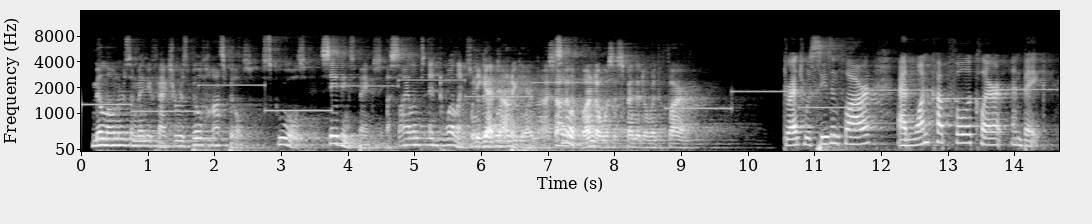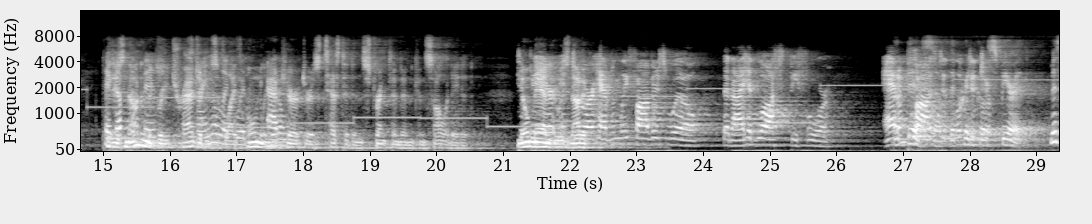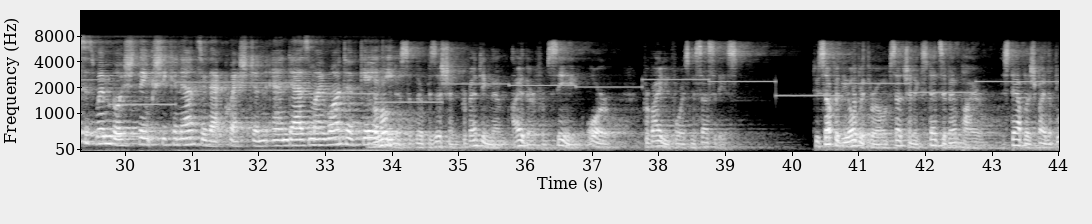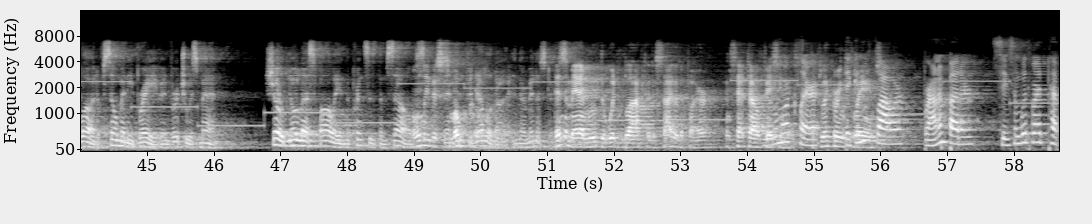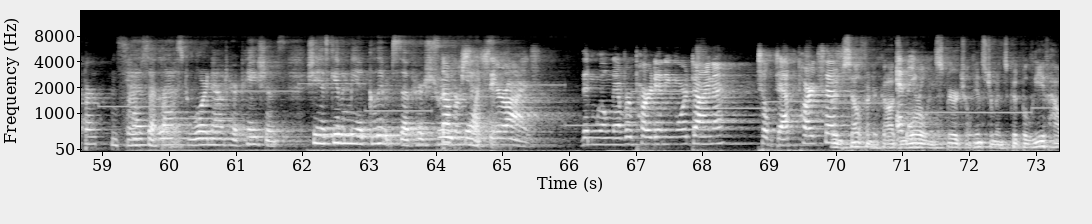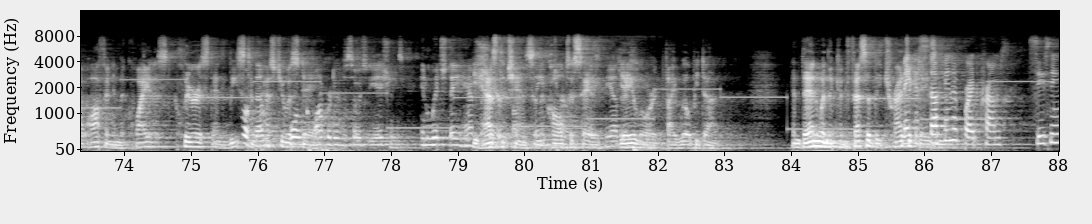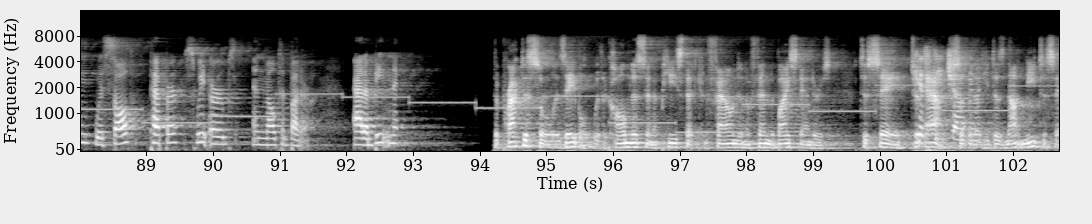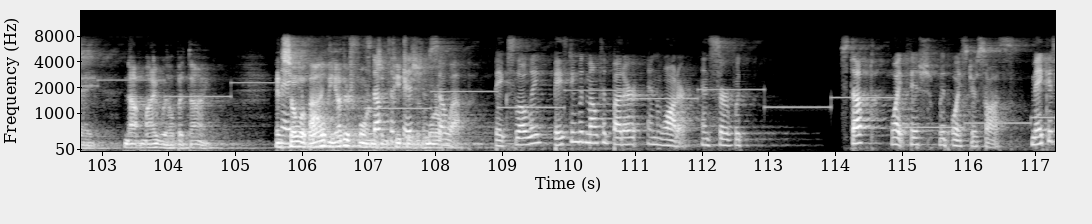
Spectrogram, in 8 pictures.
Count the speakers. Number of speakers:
seven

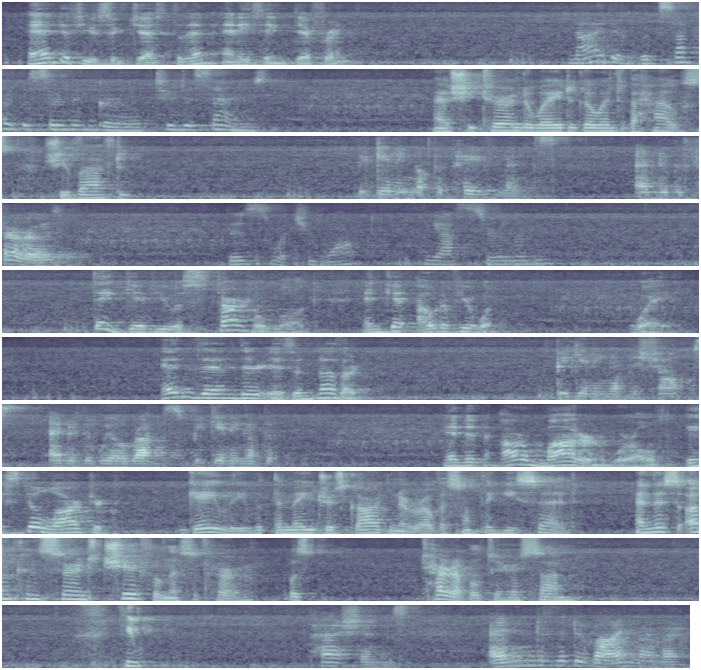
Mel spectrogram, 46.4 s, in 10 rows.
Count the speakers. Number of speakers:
five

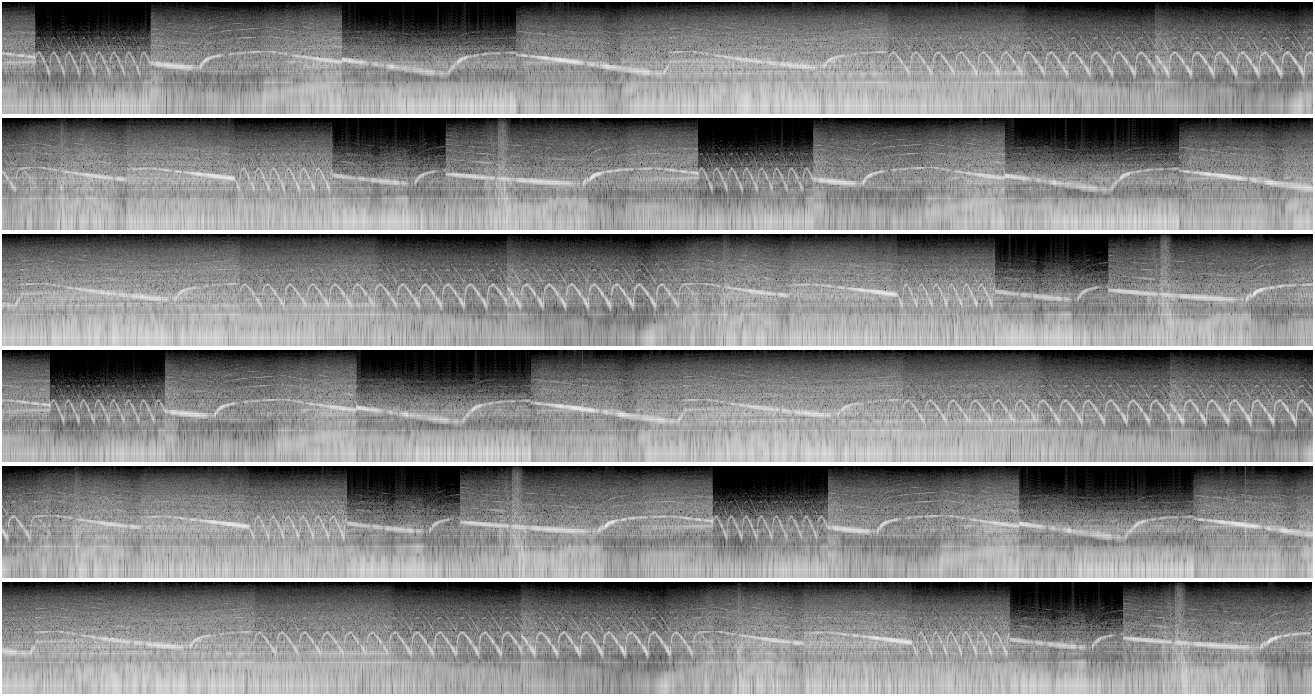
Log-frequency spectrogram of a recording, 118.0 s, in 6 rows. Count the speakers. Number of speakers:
zero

